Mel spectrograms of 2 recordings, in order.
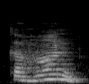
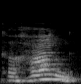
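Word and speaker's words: कहाँ: கஹா மேல சந்திரபிந்து வச்சிருக்கிறோம், அதை இன் சைலண்டா ப்ரொனவுன்ஸ் பண்றோம். கஹா. ஸோ இது மூக்குல இருந்து வர்ற சவுண்டுன்னு சொல்லுவாங்க. ஹா, கஹான் கஹாங் அப்படின்னு சொல்லாம கஹா அப்படின்னு ஒரு மூக்கோலி அப்படின்னு சொல்லுவாங்க, அந்த மாதிரி வரணும். கஹா.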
